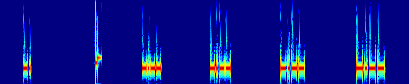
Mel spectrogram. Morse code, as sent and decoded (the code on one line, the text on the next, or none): -. / -.-- -.-- -.-- -.--
N YYYY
